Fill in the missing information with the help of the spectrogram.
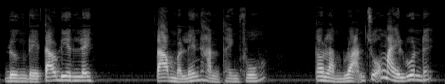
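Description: A woman voicing a bossy older sister who scolds loudly and harshly. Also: low-pitched, moderate pace. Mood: furious.

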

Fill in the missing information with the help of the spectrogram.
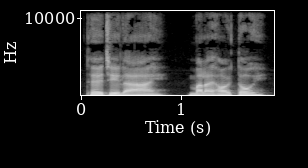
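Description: A man's voice: mid-range voice, steady tone, quick pace, no room sound, clean studio sound, natural voice. A man voicing a sly, domineering woman near fifty who talks in a cool, mocking, condescending way.

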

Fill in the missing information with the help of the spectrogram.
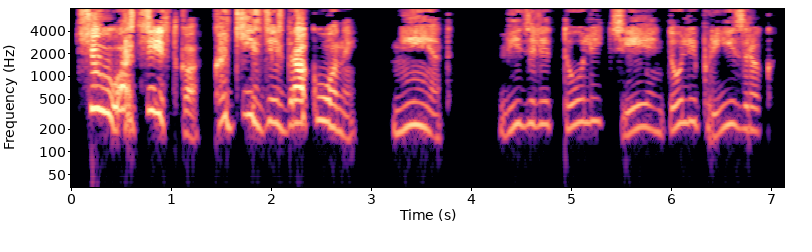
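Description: A woman's voice: medium pitch, slow, mellow, no echo. A woman voicing a talkative old village man who tells local legends in an emphatic, rustic way. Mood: folksy storytelling. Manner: folksy, emphatic, rustic speech.

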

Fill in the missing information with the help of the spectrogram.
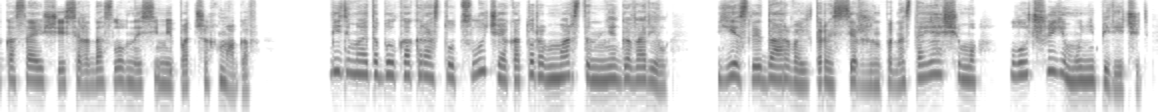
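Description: A woman narrating a first-person fantasy novel in a lively storytelling manner. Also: medium pitch, dry recording, studio quality. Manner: lively storytelling, voicing every figure. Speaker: audiobook narrator.

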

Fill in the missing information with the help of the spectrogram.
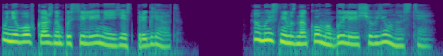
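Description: A woman voicing a timid, tearful young widow who once acted on stage, speaking softly and pleadingly. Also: fairly high pitch, lively intonation, a little fast, no echo, studio quality, voice pushed up, lightly acted. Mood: confessing. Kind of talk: audiobook character voice.

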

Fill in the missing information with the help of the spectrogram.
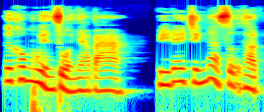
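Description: A woman voicing a defiant young daughter-in-law who speaks fast and cuttingly in a narrated story. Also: medium pitch, expressive, warm tone, close to an everyday voice.

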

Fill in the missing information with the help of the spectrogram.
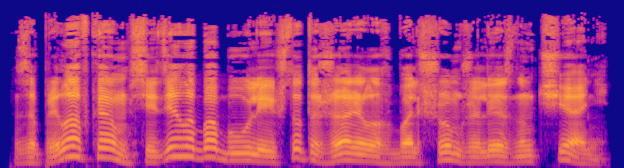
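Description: A man with a low voice narrates an audiobook in a calm, even storytelling manner. The recording is close and dry, with no room echo. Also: clean tone. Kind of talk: scripted narration.

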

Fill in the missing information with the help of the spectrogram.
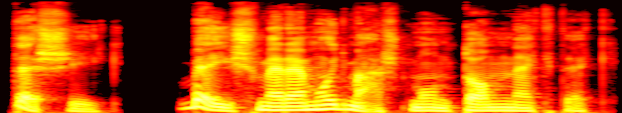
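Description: A man's voice: lowish voice, sing-song. A male reader voicing an evasive young man who placates his mother. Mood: sheepish. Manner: placating, sheepish.

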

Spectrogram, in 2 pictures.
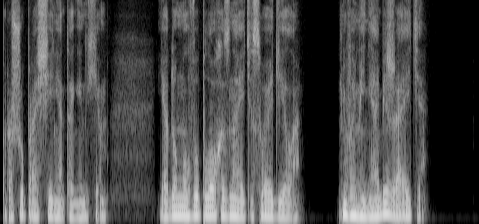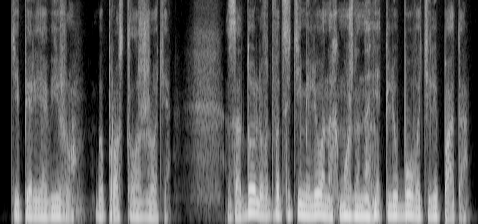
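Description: A man's voice: lowish voice, steady tone, moderate pace, creaky, mellow, slightly rough, no room sound, clean studio sound. A male reader voicing a terse, brooding male spaceman prisoner in an audiobook. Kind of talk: audiobook character reading.

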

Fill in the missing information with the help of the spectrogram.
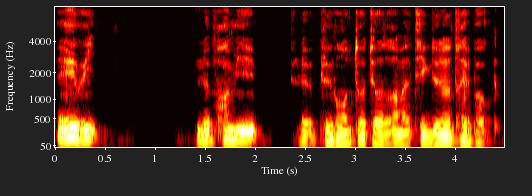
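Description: A man's voice: on the low side, normal speed, warm tone, breathy edge. A man reading an audiobook, voicing a middle-aged male actor who is shaken by grief and speaks in a colloquial, emotional way. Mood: grieving.

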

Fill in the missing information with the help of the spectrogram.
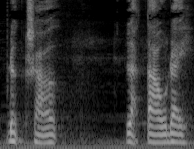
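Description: A woman voicing a stern older male village sorcerer who lectures in a gruff, rough-spoken way. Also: low voice, flat delivery, measured pace, soft background music. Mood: reassuring. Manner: gruff, lecturing, uses rough familiar address.

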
